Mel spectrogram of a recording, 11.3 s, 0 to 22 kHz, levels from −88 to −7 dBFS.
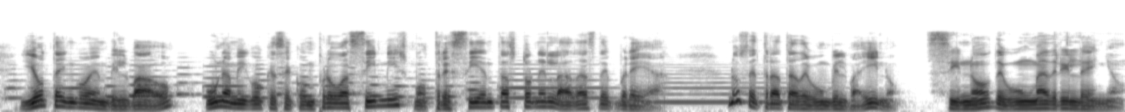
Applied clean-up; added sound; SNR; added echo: none; Brass instrument; 14 dB; none.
